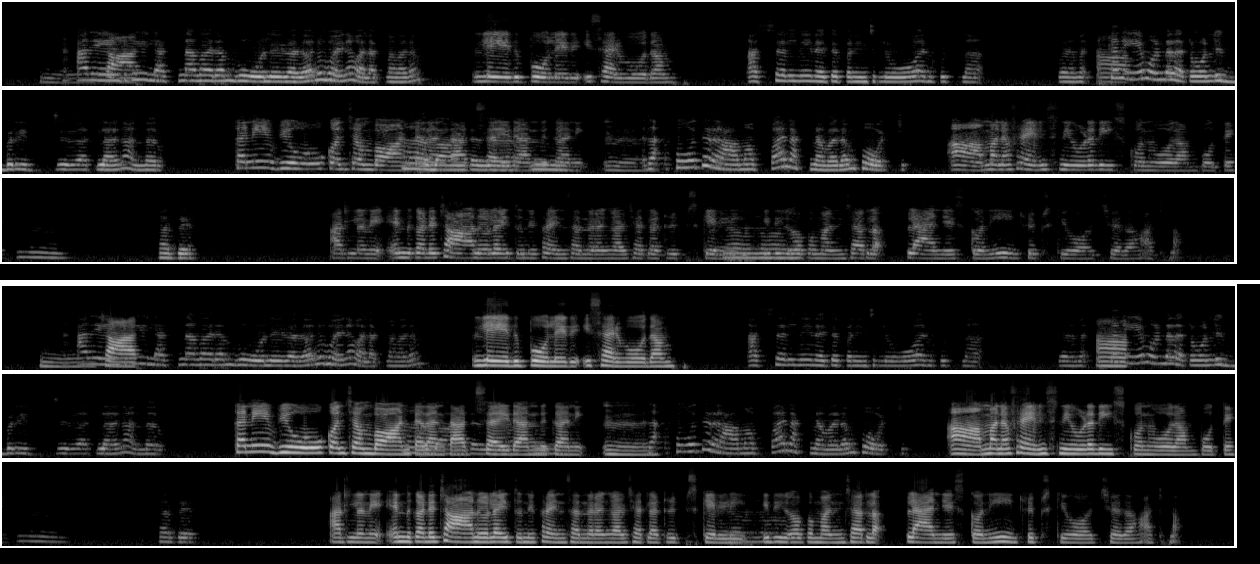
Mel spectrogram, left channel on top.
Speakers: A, on the right (about 45°); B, on the left (about 25°).
A: ఉమ్,
B: అదేంటిది
A: చా
B: ఇలా అన్నవరం బోలే గదా నువ్వు పోయినవా లక్నవరం
A: లేదు పోలేదు ఈ సారిపోదాం
B: అస్సలు నేనైతే ఎప్పటి నుంచి లో అనుకుంటున్నా పోదామ్ అని
A: ఆ
B: కానీ ఏం ఉండదు ఓన్లీ బ్రిడ్జ్ అట్లా అని అన్నరు
A: కానీ వ్యూ కొంచెం బాగుంటదంట
B: ఆ బాగుంటది
A: అట్ సైడ్
B: కదా
A: అందుకని
B: ఉమ్
A: ఉమ్
B: రా పోతే రామప్ప లక్నవరం పోవచ్చు
A: ఆ మన ఫ్రెండ్స్ ని కూడా తీస్కొని పోదాం పోతే
B: హ్మ్ అదే
A: అట్లనే ఎందుకంటే చాన్ రోజులు అయితుంది ఫ్రెండ్స్ అందరం కలిసి అట్లా ట్రిప్స్ కెళ్ళి
B: అవునవును
A: ఇది ఒక మంచి అట్లా ప్లాన్ చేసుకొని ట్రిప్స్ కి పో వచ్ కదా అట్లా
